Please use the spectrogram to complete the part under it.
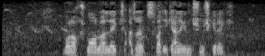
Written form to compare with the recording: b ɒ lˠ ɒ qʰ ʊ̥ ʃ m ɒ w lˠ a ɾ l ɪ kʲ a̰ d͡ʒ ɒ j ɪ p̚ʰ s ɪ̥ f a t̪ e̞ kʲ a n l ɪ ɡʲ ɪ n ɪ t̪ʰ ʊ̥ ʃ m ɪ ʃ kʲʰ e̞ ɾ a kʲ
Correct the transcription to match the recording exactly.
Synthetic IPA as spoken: b ɒ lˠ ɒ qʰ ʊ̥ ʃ m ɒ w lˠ a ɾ l ɪ kʲ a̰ d͡ʒ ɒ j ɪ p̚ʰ s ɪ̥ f a t̪ e̞ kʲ a n l ɪ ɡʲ ɪ n ɪ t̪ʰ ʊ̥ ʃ m ɪ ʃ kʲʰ e̞ ɾ a kʲ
